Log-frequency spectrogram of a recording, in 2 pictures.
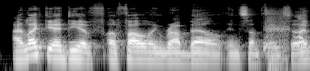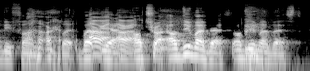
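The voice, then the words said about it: Soft American accent. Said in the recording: “It's a soft American accent ... you're American ... Born on the West Coast, lived for 17 years on the East Coast”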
